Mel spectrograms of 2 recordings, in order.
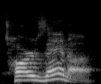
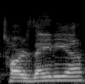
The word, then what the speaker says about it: Tarzana: there and the name of the neighborhood is Tarzana ta RZ a nd it is I know I will give Tarzan eeeh which is a loose pronunciation but definitely still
